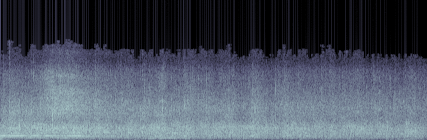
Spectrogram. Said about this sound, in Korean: 아, 박수 주세요.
